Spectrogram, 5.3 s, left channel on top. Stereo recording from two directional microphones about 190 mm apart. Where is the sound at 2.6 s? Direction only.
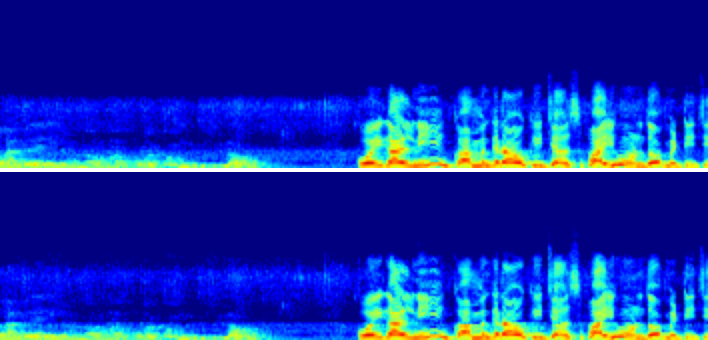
Centre (ahead or behind).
